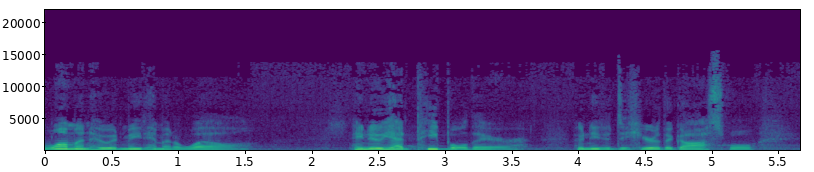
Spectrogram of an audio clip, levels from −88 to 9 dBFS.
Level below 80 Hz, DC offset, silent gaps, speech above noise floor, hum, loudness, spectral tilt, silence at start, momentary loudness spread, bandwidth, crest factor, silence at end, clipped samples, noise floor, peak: -72 dBFS; under 0.1%; none; 32 dB; none; -28 LUFS; -7 dB/octave; 0 s; 13 LU; 14 kHz; 20 dB; 0.25 s; under 0.1%; -59 dBFS; -8 dBFS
